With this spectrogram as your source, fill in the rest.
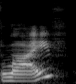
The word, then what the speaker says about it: live: can say this is live or i can say this as live it's liv then it's the e is still silent but it's short so it's a vowel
